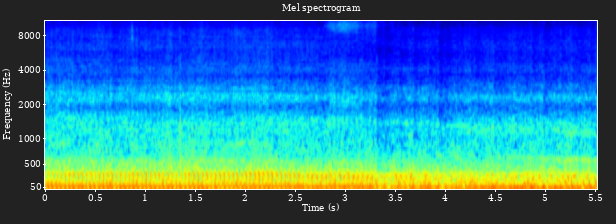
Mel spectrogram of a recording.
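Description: Suzuki V-Strom 650's V-twin engine running at a steady pace while the motorcycle rides along, heard from on the bike.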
